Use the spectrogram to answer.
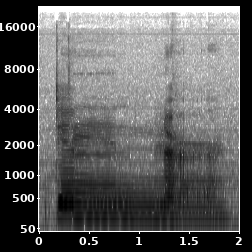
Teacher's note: it's very subtle that er because it doesn't open up your mouth like a vowel should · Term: er sound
